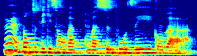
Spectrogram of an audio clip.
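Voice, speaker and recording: A woman's voice: medium pitch, moderate pace, gravelly, dark tone. Frank woman host in an echoey room. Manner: frank and opinionated, mixing in English phrases. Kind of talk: casual faith-based conversation. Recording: echoey room with faint music.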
